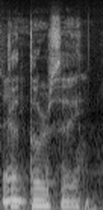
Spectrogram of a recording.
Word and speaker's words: catorce: How do you say 14? Nope. That's Try again. 20. Kinsey. I think it's Kinsey. No, that's 15. Catorce. You're going up in numbers. Catorce? Catorce. That is right.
